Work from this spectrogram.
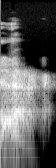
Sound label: large pain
